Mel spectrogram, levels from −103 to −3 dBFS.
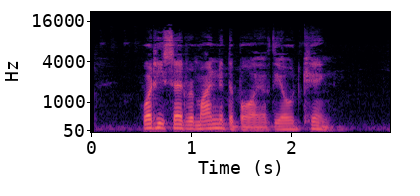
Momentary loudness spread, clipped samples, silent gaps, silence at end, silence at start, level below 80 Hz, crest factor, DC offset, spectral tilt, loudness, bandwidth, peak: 8 LU; under 0.1%; none; 0.45 s; 0.5 s; -68 dBFS; 20 dB; under 0.1%; -5 dB/octave; -38 LUFS; 13 kHz; -18 dBFS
